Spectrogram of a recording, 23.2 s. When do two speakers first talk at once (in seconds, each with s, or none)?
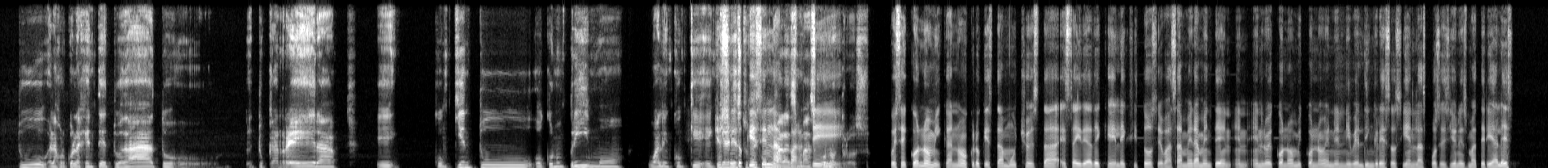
10.7 s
